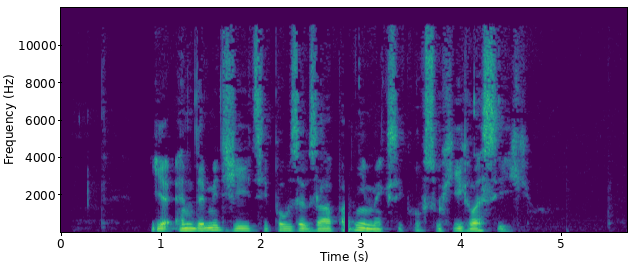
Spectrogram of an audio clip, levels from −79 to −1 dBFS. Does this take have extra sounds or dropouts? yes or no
yes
